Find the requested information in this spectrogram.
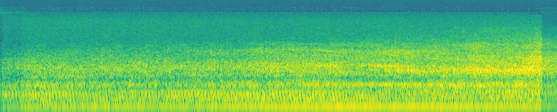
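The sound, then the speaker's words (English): A small aircraft flies across a clear sky, its engine a steady, fairly faint low drone with a constant humming tone that stays level throughout, then cuts off with a brief click at the very end. “A small aircraft progresses across a clear blue sky.”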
